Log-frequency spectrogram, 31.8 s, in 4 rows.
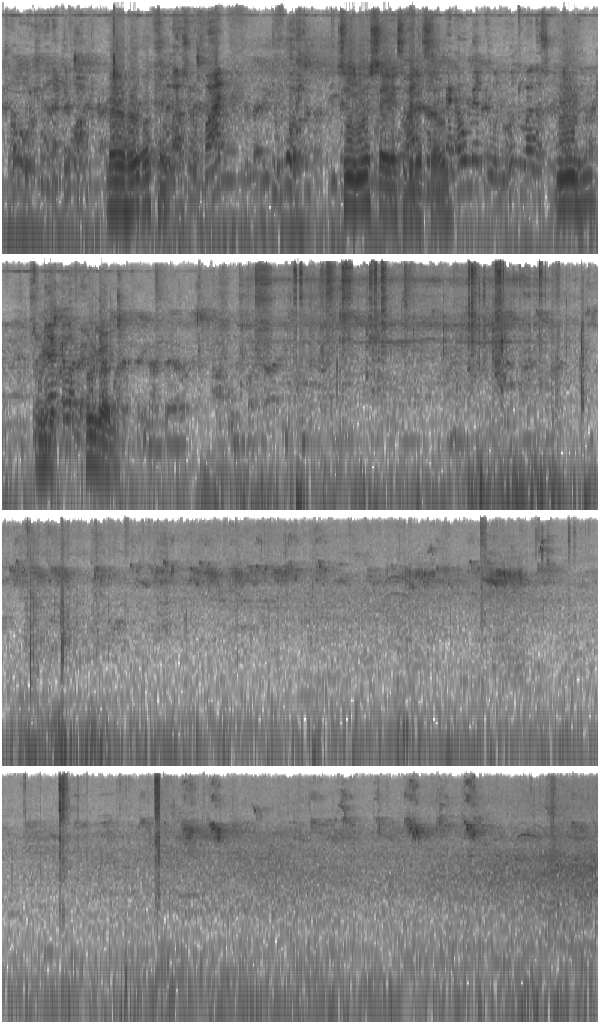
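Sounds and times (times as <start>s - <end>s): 
street ambience at a padaria in Brazil: 0.0s - 31.7s.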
